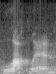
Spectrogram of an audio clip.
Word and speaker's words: Lachlan: main character a little bit more common is lachlan spelled l-a-c-h-l-a-n lachlan this one here i feel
